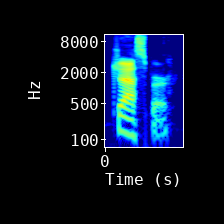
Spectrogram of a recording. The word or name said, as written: jasper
